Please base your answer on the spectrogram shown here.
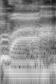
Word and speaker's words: Nisswa: It's Nisswa. You always Whatever. pronounce it wrong. It's Niswa.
